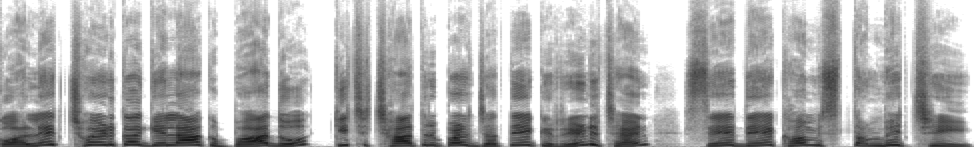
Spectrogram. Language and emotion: Maithili, surprised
